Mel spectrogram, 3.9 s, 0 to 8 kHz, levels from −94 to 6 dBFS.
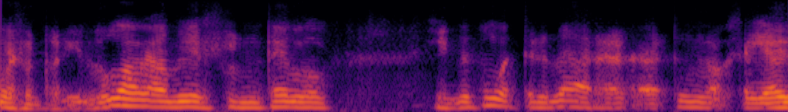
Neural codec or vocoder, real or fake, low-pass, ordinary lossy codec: codec, 16 kHz, 1 kbps, FreqCodec, smaller model; fake; none; none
